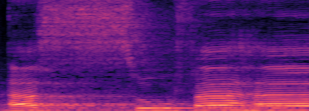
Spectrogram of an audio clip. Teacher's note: Ditampakkan hamzahnya, belum cukup kalau begini as-sufaha, belum cukup, harus ada tampak hamzahnya. As-sufaha, langsung dimasukkan ke makhrajnya, tapi jangan berlebihan juga. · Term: nabar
